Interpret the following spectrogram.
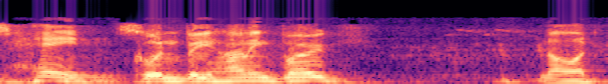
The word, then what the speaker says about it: Haines: ah oh yeah well as your fellow named heinz used to fish no no not heinz haynes couldn't be hummingbird no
